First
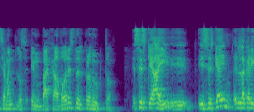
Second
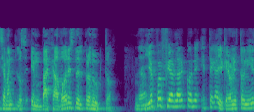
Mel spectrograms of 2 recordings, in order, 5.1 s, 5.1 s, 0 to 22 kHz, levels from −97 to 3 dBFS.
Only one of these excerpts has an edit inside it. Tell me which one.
first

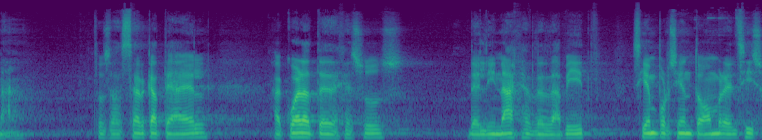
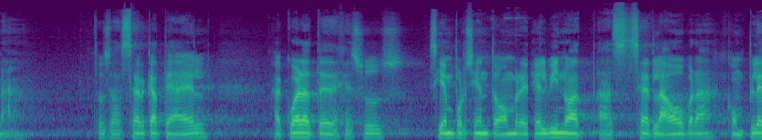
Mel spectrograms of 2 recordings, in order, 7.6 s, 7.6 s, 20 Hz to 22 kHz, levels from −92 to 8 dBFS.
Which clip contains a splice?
second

